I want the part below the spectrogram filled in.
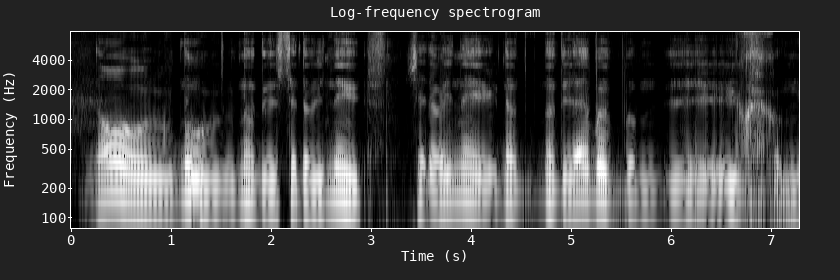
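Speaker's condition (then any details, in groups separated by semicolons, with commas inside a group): Cerebral palsy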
